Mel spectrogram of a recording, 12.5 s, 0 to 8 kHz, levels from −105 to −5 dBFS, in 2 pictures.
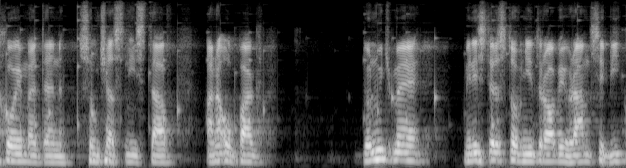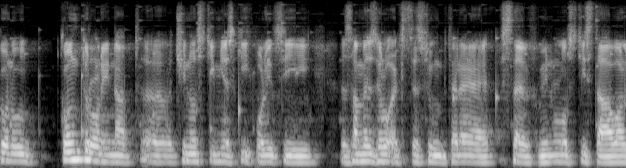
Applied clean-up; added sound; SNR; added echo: neural mask model DeepFilterNet 3.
